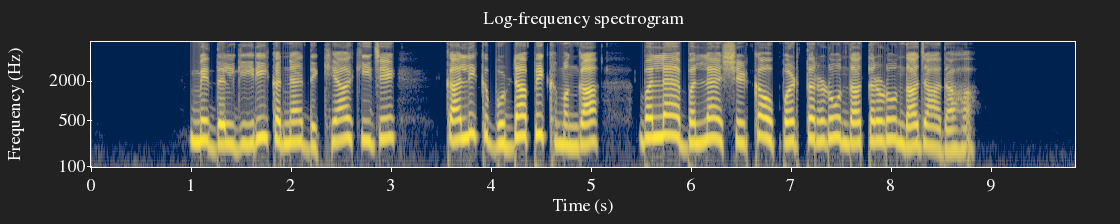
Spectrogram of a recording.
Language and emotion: Dogri, sad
